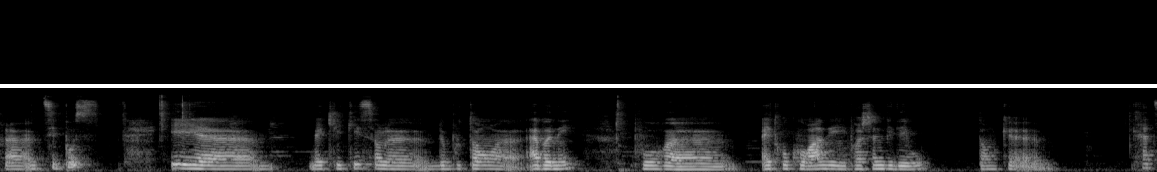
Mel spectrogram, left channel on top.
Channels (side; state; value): left; silent; digital silence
